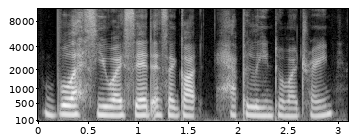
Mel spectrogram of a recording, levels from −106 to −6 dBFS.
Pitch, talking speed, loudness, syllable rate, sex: 205 Hz, 210 wpm, -19 LUFS, 5.2 syllables/s, female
